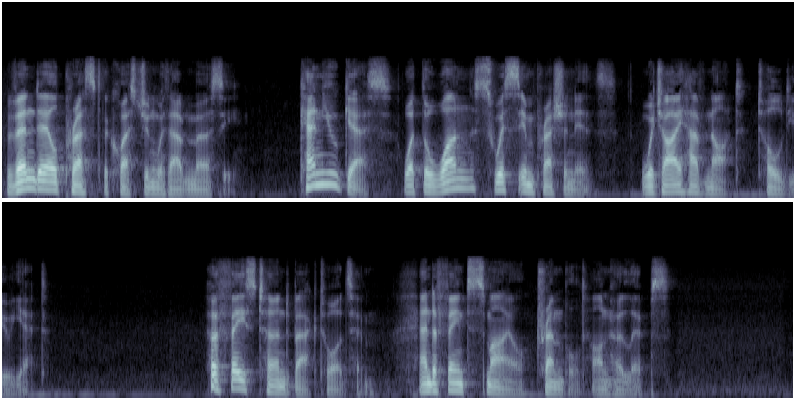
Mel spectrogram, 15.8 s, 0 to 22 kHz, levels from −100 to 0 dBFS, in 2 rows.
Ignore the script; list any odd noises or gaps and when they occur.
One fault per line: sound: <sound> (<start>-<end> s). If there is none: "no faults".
no faults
